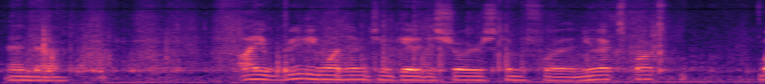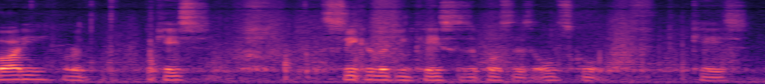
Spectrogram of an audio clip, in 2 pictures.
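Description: A man's voice: fairly low pitch, steady tone, measured pace, pauses often. Man, casual how-to vlogger, laid-back, swears casually, thinks aloud, noisy recording.

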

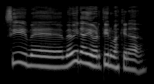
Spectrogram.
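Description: A man's voice: high voice, lively intonation, normal speed, darkish tone. Young argentine guy as a tv contestant, short casual answers into a handheld mic. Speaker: game show contestant. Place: TV studio stage. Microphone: handheld microphone.

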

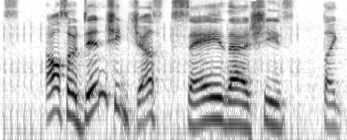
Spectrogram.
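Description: A woman's voice: fairly low pitch, animated, slow. A woman streamer giving giggly, rambling game commentary. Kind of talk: game commentary while voicing characters.

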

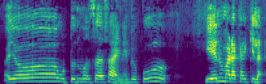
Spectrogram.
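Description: A woman's voice: high voice, steady tone, fast talker. A woman playing a grieving mother-in-law in a village skit, scolding and pleading with repeated questions. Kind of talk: village comedy skit acting.

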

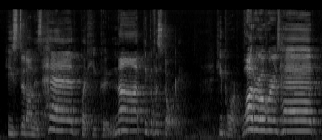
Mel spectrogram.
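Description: Woman voicing Frog, a lively storybook frog. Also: on the high side, voice pushed up, exaggerated voice. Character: friendly, curious frog friend from storybook. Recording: echoey room.

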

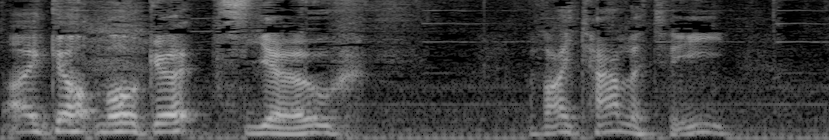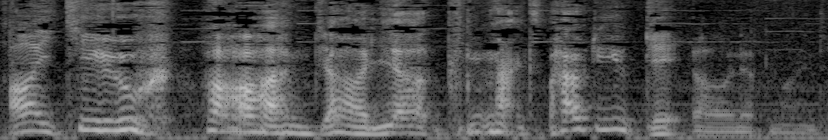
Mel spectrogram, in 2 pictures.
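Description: A man's voice: on the high side, sing-song, slow pace, pushed and bright, husky, faint music behind. A man hosting a let's play, giving casual, joking commentary on a video game.

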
